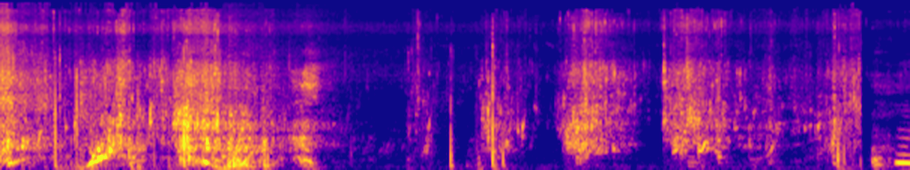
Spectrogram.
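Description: Water splashed by hand in a home fish pond: repeated close bursts of sloshing and splattering that come in uneven waves separated by brief lulls, with faint voices at times.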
